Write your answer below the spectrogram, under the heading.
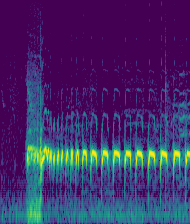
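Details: Zebra dove lure song in ngerot and kuwor styles, meant to arouse mating urge and get lazy birds to sing: one rough opening note, then a rolling series of about fifteen clear, even coos that gradually slow.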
